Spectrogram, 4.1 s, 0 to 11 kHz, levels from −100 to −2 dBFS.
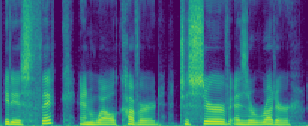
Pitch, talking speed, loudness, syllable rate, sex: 185 Hz, 160 wpm, -16 LUFS, 4.1 syllables/s, female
